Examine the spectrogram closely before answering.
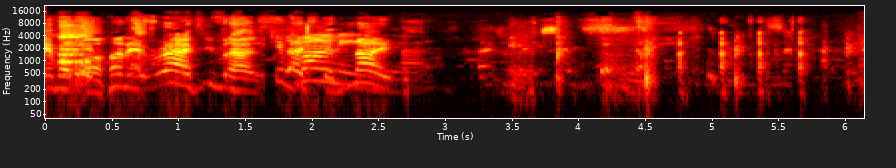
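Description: A man laughs over an online call.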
